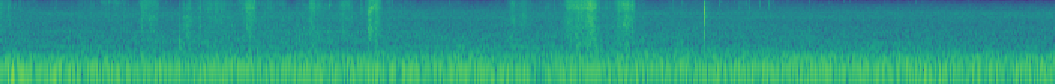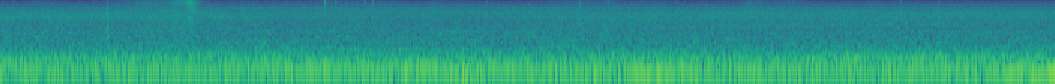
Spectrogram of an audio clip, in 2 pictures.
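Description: A steady low rumble of outdoor background noise. It is broken by a handful of brief scuffing noises in the first seven seconds, the last of them a sharp click.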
